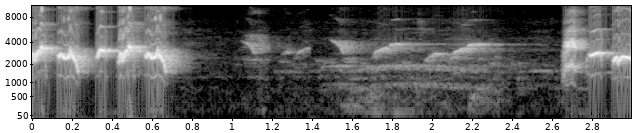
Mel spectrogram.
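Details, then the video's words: Sooty-headed bulbul song intended to trigger other bulbuls: a rich, bubbly phrase of quick whistles, then soft, thin, wavering notes, then another bright phrase beginning. "Kutilang Lain gak bisa diam saat mendengar suara ini!!!"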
